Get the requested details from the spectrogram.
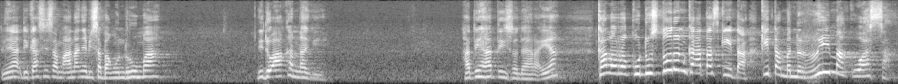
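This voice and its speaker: A woman's voice: a little high, moderate pace, long pauses. A woman pastor preaching a sermon, telling stories vividly and addressing her congregation directly and sternly. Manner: lively storytelling, acting out quoted voices.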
